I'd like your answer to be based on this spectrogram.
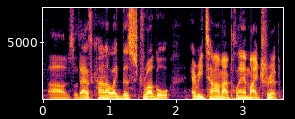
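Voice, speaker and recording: A man's voice: medium pitch, animated, normal speed, no room sound, faint music behind. A young man casually chatting with a live stream audience in a laid-back, slangy, rambling way. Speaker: streamer answering live chat.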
